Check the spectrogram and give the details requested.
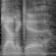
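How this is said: The name has a British pronunciation. The speaker calls it right. "we in the U K would say"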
